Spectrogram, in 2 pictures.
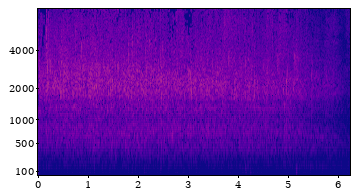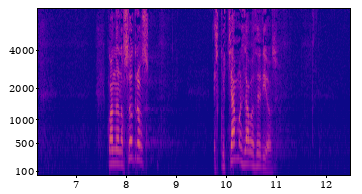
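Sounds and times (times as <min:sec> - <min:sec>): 
audience applause: 0:00.0 - 0:06.1
speech: 0:07.6 - 0:08.6, 0:09.9 - 0:11.1.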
